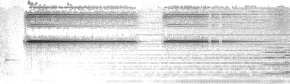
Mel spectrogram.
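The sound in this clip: Double-tone clay whistle (ni qiuqiu), freshly shaped as two fish and a peony and not yet fired, sounds two long, steady, bright high notes with a short gap between them.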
